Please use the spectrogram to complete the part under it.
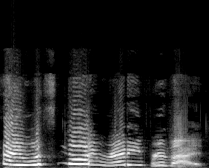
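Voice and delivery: high, loud, crying complaint; tearful protest. Real, not acted. Viewer caught off guard by the episode, tearful protest.

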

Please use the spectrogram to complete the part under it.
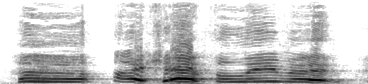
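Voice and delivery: laughing hysterically, loud and high; raging gamer. Real, not acted. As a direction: shriek with laughter in disbelief. Gets killed, laughs hysterically.

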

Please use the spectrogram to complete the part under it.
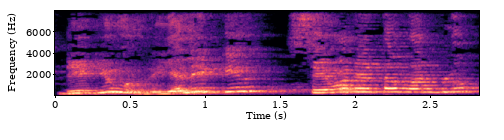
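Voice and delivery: high, loud, slow wondering question; amazed king asking. Acted. King questioning little Gopal in court, amazed and high. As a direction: ask it like a king who can hardly believe it.

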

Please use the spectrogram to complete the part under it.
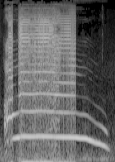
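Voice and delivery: high, loud mock wolf howl. Answering the howling wolves with a mock howl. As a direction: throw your head back and howl like the wolves. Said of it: "you hear them motherfucker howling".

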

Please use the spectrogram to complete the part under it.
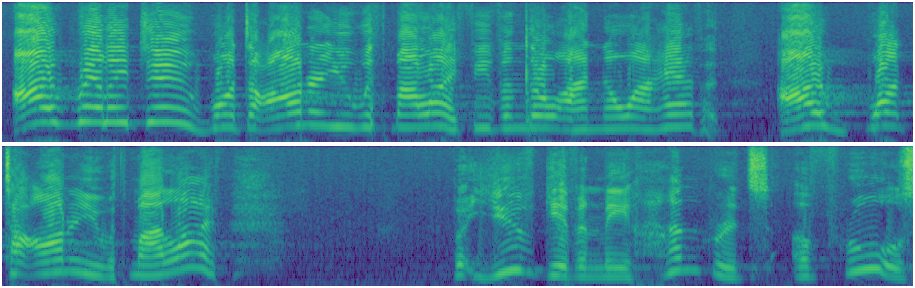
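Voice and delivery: a hint of a desperate believer pleading; pleading prayer. Preacher voicing a sinner's prayer, mildly pleading.

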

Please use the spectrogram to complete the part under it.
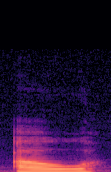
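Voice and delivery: ordinary talk, nothing marked

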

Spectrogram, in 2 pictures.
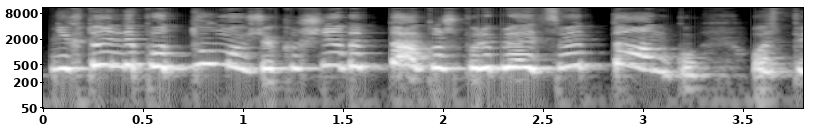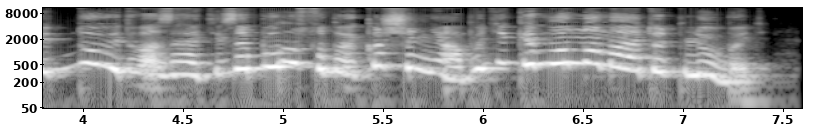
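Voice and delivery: very high, loud screeching outburst; shrieking tantrum. A narrator's reading. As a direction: shriek like an offended little one. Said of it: "заверещав". (верескливий крик)

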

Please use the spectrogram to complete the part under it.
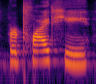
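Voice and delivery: ordinary delivery

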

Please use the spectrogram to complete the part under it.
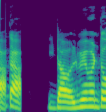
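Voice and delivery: usual speaking voice

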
